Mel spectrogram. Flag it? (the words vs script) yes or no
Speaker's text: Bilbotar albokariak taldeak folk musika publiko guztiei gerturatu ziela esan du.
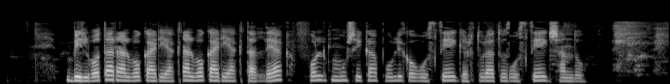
yes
